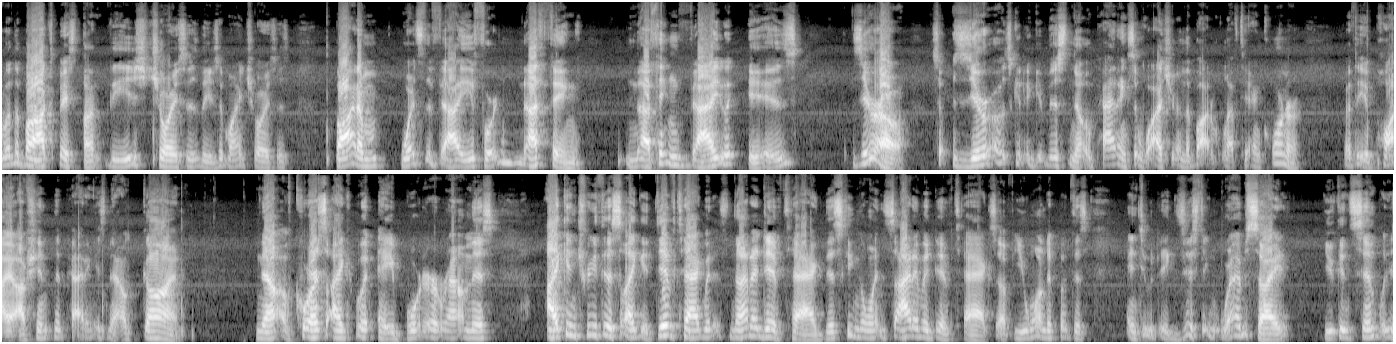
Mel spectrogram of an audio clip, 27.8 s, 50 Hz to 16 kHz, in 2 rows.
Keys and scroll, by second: 8.3 0, 16.1 super+s.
